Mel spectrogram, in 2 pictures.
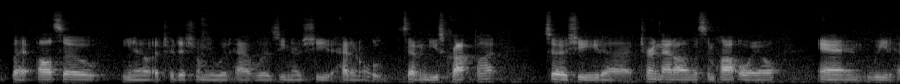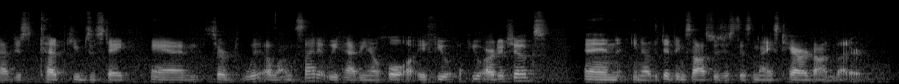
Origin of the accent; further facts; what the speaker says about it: Mission Viejo, California, United States; also born or lived in Laguna Beach; See, I grew up in Mission Viejo and Laguna Beach area, so we were nice and coastal.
